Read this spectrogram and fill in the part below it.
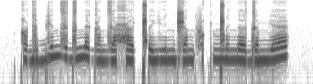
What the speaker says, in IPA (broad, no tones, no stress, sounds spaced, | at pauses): q ʌ ɡ ɪ bʲ ɜ n z ə d ʌ n æ ɡ ɑ n z ɜ ħ ɜ ǁ ɪ j i n d͡ʒ ɑ n f ɪ q ŋ͡ǁ ɪ n ɜ d ɜ mʲ æ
